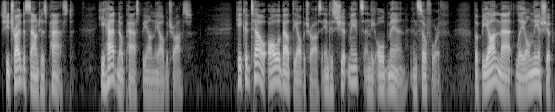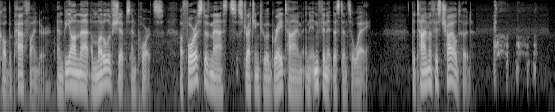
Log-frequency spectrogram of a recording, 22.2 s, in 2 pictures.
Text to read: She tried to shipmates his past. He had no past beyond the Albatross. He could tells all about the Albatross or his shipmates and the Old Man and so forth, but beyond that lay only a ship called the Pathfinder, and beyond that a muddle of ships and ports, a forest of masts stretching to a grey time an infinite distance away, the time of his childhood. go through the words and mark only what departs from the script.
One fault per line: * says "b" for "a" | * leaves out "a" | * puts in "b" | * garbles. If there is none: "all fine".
* says "sound" for "shipmates"
* says "tell" for "tells"
* says "and" for "or"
